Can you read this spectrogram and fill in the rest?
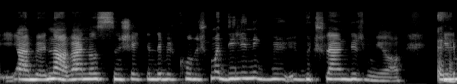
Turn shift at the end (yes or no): no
